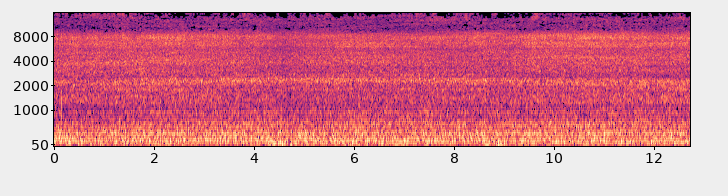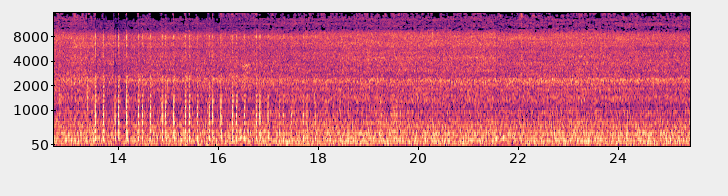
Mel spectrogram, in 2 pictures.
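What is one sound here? A vehicle engine hums steadily, heard from inside, with road rumble beneath.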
